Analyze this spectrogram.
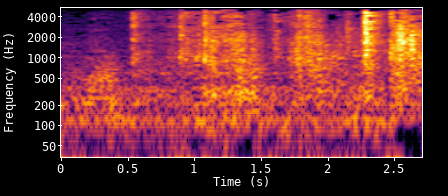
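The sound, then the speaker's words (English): Paper rustles and crinkles in a series of irregular, crisp bursts of moderate loudness, with a sharper crackle near the end and no voices. “I have this paper, man.”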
